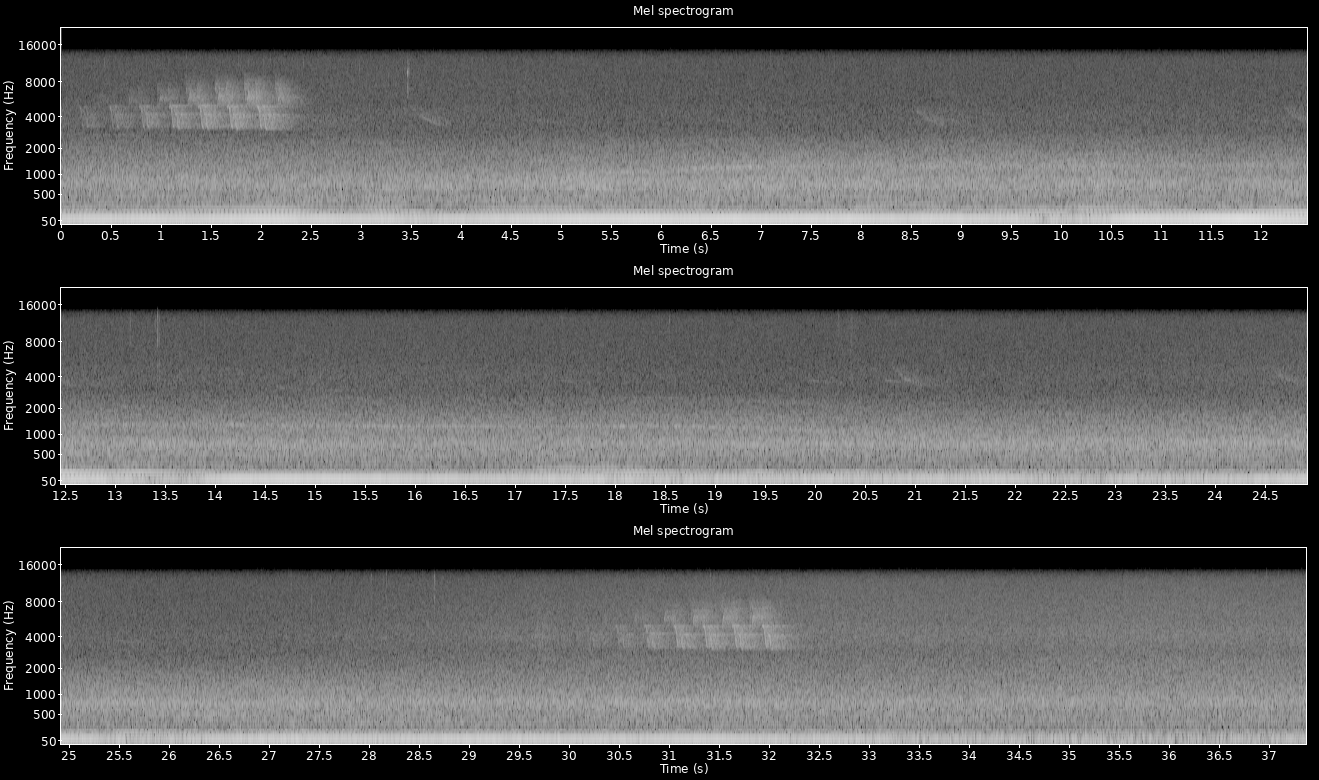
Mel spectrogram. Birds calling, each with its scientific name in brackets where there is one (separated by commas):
Red-winged Blackbird (Agelaius phoeniceus), Ovenbird (Seiurus aurocapilla)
